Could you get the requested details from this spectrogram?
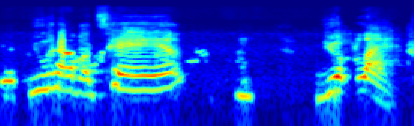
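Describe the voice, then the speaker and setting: A woman with a high voice sounds animated, her intonation lively. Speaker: live show host and fitness competitor. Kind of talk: casual chat. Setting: live video stream.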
